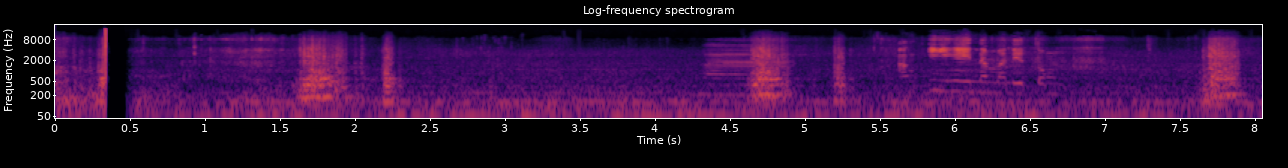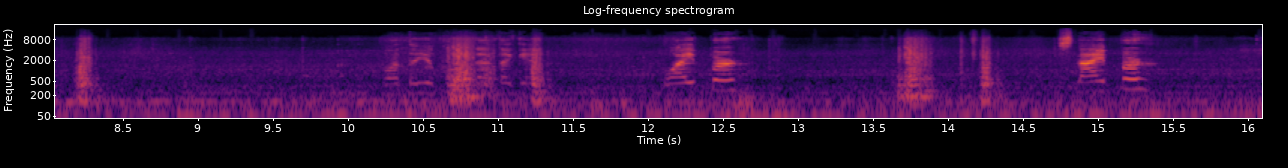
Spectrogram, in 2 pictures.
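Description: Car driving, heard from inside the cabin: a steady low rumble of engine and tyres on a wet road. Short bits of voice sound over it, and the audio cuts out briefly about half a second in.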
